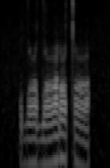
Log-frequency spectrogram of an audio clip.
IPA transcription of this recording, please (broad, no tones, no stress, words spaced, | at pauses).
dˤadˤaɾutˤa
